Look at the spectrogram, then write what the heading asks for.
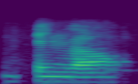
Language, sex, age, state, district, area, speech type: Tamil, male, 18-30, Tamil Nadu, Erode, rural, conversation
